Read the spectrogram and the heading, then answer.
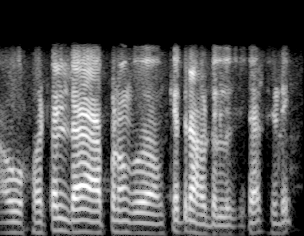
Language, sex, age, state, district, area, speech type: Odia, male, 30-45, Odisha, Koraput, urban, conversation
